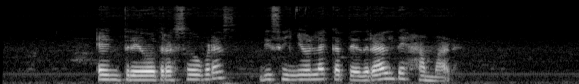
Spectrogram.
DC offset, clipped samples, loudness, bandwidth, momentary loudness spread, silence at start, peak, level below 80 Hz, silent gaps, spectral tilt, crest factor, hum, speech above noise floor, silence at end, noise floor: under 0.1%; under 0.1%; -17 LUFS; 16.5 kHz; 15 LU; 0.95 s; -2 dBFS; -54 dBFS; none; -6 dB/octave; 16 dB; none; 36 dB; 1.3 s; -52 dBFS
